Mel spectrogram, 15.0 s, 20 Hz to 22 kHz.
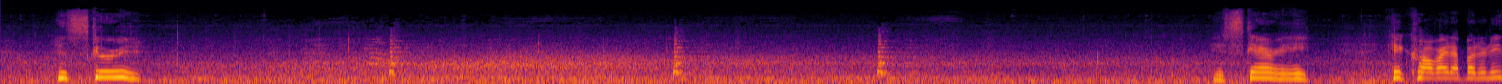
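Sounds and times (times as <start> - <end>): outdoor traffic noise: 0.0 - 15.0
horn toots: 6.6 - 7.2, 8.7 - 9.3.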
